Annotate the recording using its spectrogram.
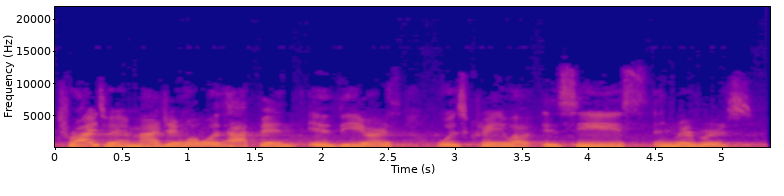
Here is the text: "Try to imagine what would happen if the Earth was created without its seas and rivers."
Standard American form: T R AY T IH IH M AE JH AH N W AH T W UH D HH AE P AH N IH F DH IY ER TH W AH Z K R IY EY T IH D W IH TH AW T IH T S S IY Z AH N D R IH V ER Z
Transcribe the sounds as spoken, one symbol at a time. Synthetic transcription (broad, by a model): T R AY T IH IH M AE JH AH N W AH T W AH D HH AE P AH N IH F DH IY ER TH W AH Z K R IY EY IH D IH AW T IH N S S IY Z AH N R IH V ER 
